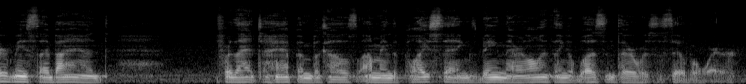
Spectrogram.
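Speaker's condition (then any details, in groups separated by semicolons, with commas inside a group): Cerebral palsy, mild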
